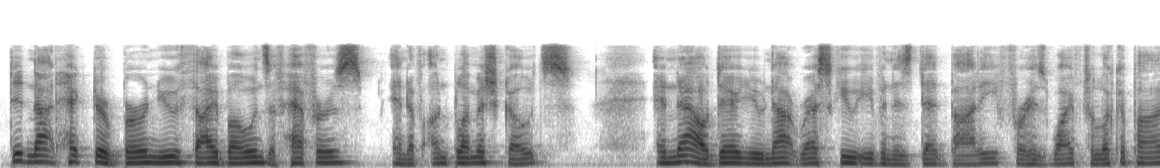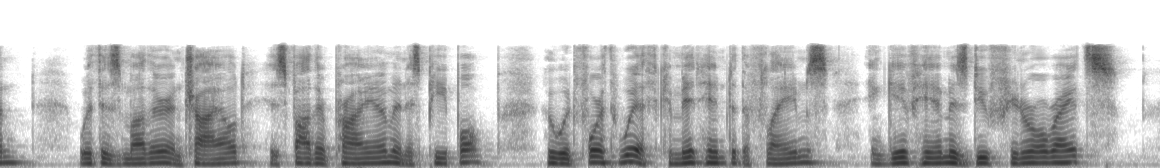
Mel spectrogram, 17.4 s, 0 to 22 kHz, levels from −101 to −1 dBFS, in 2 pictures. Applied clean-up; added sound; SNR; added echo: none; none; none; none.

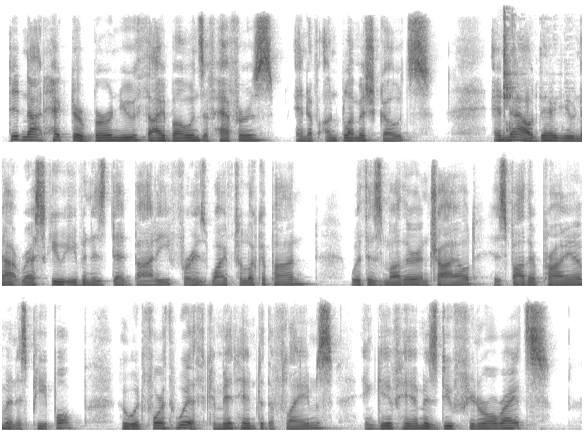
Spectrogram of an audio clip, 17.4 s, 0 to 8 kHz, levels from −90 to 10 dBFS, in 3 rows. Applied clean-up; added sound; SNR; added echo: neural mask model DeepFilterNet 3.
